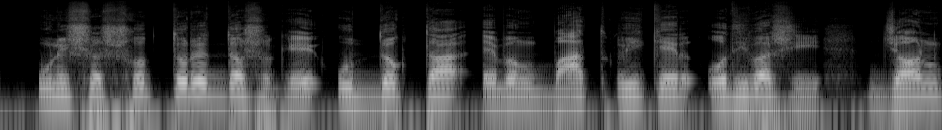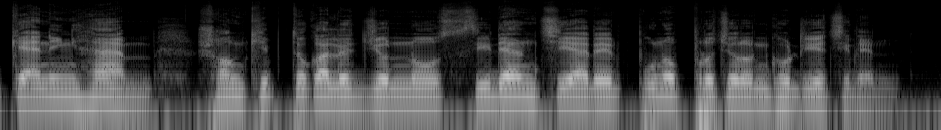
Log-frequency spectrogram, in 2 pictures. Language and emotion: Bengali, neutral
